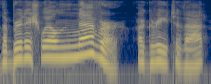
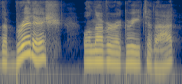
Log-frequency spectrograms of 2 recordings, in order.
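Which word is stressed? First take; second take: never; British. First: The stress falls on the word never. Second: The stress falls on the word British. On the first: There is no chance of agreement at all. "so that's a very definitive no" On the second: Another group might agree instead. "I want to underline these two ideas, that uh, the British and Germans have a different point of view"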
